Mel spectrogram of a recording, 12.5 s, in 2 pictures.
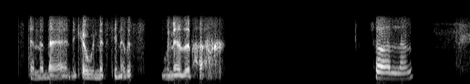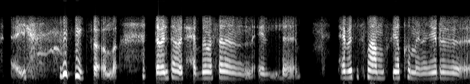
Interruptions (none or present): none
